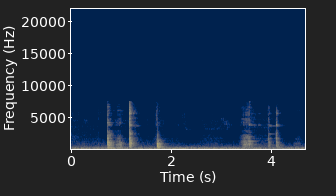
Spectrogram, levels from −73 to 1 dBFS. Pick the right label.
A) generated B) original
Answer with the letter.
B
